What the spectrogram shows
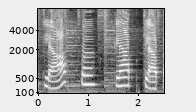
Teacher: సిఎల్ యొక్క శబ్దం కాలా కాకుండా క్ల అవుతుంది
